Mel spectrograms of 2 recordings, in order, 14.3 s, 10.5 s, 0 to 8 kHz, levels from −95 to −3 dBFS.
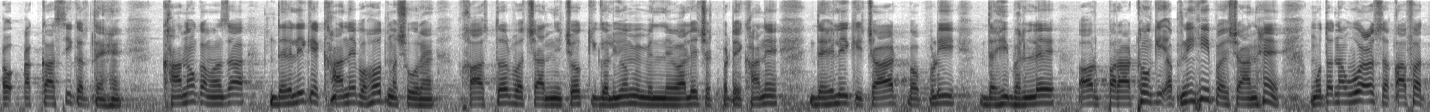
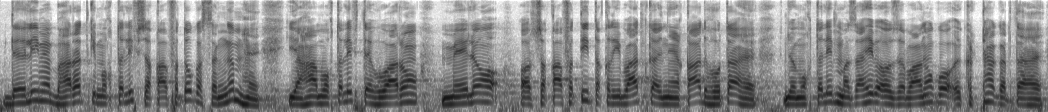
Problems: none marked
